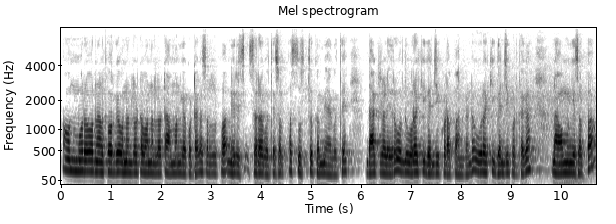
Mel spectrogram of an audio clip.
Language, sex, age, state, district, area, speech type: Kannada, male, 30-45, Karnataka, Bangalore Rural, rural, spontaneous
